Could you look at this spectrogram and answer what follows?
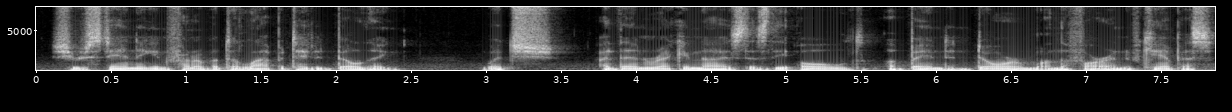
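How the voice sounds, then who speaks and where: Over noticeable background noise, a man with a very deep, low pitch delivers a dramatic reading at a fairly quick pace, swinging very widely in pitch while keeping his loudness very even. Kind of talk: ghost story telling, first-person horror narration. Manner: dramatic, tense, building dread.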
